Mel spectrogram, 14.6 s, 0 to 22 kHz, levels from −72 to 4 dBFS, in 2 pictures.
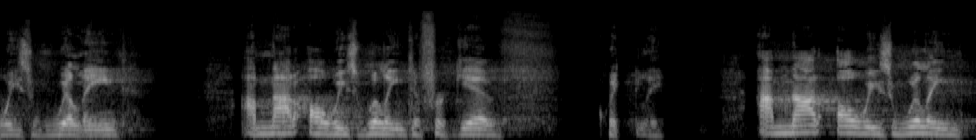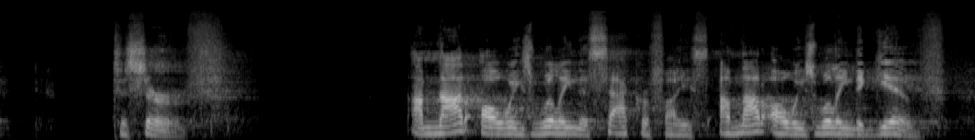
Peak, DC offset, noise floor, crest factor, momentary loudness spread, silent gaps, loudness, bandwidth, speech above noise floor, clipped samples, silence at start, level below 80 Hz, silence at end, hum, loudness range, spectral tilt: -6 dBFS; under 0.1%; under -90 dBFS; 24 dB; 16 LU; 8.02-8.16 s, 9.50-9.67 s, 10.27-10.35 s; -28 LUFS; 16 kHz; over 61 dB; under 0.1%; 0 s; -70 dBFS; 0.2 s; none; 5 LU; -3.5 dB/octave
